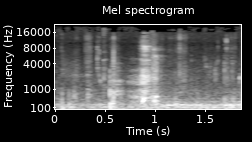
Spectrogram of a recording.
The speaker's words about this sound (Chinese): 好凉，我从冰箱刚拿出来的，现在嘴里含着果冻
